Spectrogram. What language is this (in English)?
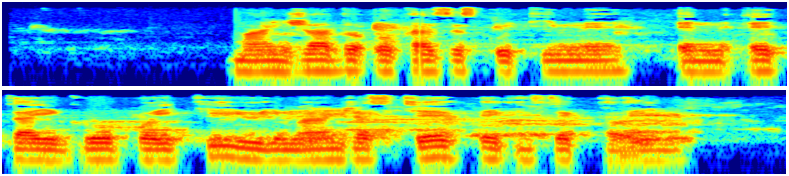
Esperanto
